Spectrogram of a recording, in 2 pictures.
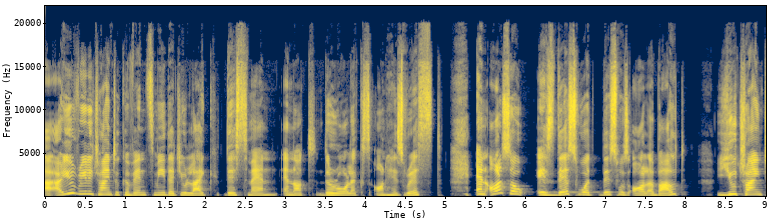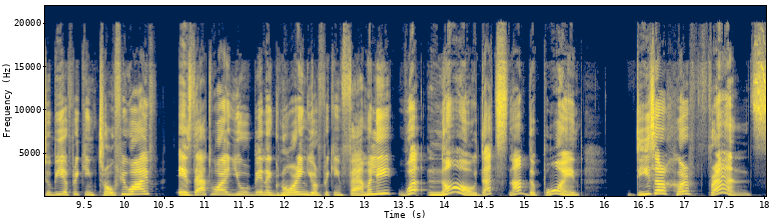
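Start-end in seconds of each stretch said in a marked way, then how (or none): none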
